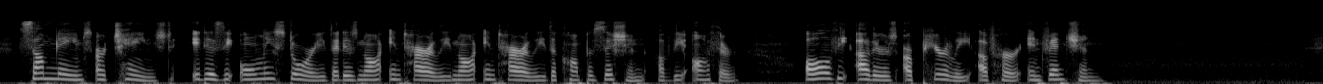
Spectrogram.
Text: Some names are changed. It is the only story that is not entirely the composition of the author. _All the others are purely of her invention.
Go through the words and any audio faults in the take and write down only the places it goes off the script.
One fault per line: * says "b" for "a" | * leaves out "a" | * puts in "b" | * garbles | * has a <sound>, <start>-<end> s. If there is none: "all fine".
* puts in "not entirely"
